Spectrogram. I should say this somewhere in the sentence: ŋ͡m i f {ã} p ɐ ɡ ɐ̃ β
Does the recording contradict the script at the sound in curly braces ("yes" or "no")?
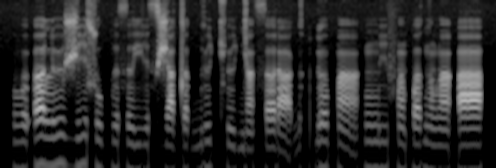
yes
